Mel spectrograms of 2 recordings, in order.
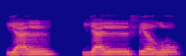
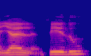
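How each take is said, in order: First: The L sound is held without any bounce. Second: The L sound bounces with a small echo. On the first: The speaker calls it right. "dia tidak boleh mantul karena dia tidak ada qalqalah" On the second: The speaker calls it wrong. "Kalau yang mantul"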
